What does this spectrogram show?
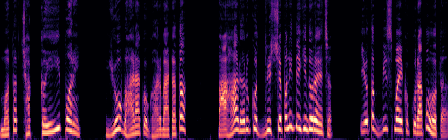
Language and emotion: Nepali, surprised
